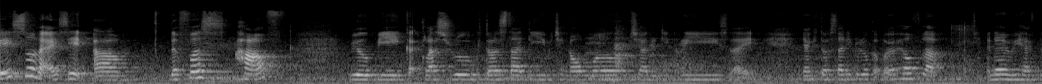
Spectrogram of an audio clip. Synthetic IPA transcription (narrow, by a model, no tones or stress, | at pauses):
isolajkajsed̚ʔam | dəfəshaf | wilbikat̚klasɹũmkit̪aast̪adimit͡ʃə̃nɔməlmət͡ʃəadədiɡɹisla̰ɪk̚ | jãŋkit̪aastaditulukabajɔɦɛlθla | ɛ̃ndɛ̃nwiɦɛf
